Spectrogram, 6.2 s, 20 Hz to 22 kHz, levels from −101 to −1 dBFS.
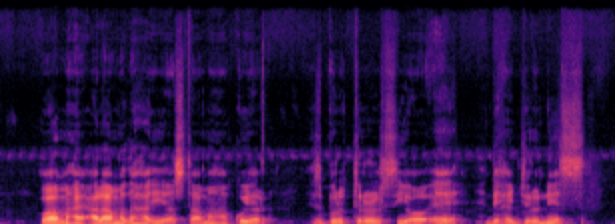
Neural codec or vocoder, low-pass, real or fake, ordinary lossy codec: vocoder, 44.1 kHz, 128 mel bands, Pupu-Vocoder; none; fake; none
